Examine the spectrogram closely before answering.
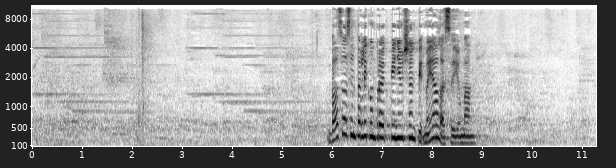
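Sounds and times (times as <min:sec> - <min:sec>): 
parliamentary voting bell ringing in the Latvian Saeima: 0:00.0 - 0:02.1, 0:03.0 - 0:07.4
speech: 0:05.9 - 0:09.0.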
